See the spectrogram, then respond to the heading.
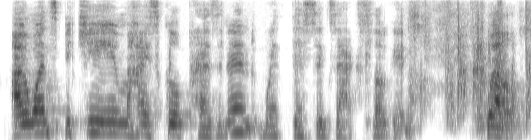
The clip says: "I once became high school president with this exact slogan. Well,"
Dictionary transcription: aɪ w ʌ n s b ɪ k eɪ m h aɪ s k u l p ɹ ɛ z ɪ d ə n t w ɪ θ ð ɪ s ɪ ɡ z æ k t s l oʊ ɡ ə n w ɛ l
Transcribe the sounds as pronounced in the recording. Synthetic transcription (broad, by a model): aɪ w ʌ n s b ɪ k eɪ m h aɪ s k u l p ɹ ɛ z ɪ d ə n t w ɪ ð ɪ s ɪ ɡ z æ k t s l oʊ ɡ ə n w ɛ l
